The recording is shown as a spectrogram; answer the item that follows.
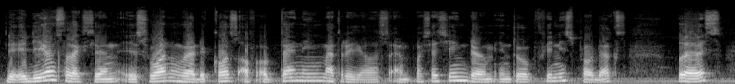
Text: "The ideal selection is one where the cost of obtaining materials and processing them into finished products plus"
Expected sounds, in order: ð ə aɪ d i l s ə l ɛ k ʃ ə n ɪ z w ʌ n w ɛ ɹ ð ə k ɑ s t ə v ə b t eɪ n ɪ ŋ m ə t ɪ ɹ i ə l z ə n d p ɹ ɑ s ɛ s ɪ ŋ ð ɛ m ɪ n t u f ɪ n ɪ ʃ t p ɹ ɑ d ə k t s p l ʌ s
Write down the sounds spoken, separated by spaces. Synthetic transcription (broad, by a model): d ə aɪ d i l s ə l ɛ k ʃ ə n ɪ s w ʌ n w ɛ ɹ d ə k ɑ s ə f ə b t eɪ n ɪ ŋ m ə t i ɹ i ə l s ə n p ɑ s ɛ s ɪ ŋ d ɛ m ɪ n t u f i n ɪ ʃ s p ɹ ɑ d ə k t s p l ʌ s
